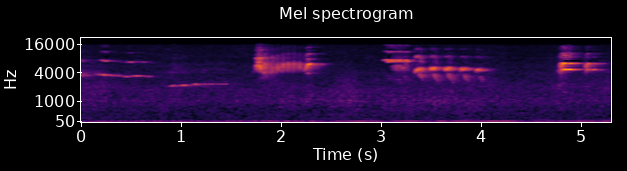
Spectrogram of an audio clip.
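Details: Eurasian blackbird in a yard in Portugal, a tame bird that has nested there twice, giving a rare low-volume imitating song at day's end about 5 meters away; sparse high thin whistles and short trilled bursts over a steady low rumble.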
